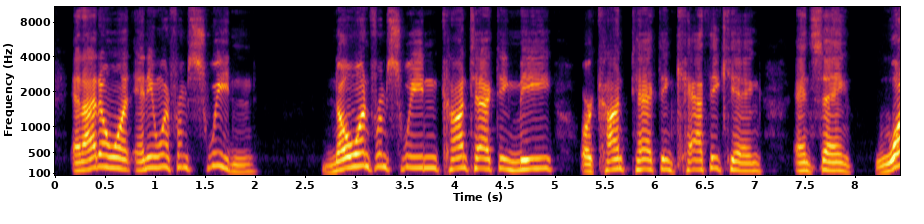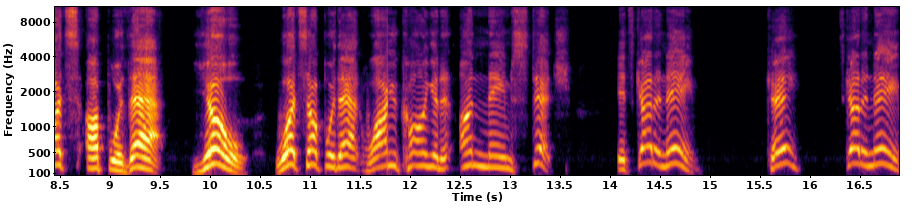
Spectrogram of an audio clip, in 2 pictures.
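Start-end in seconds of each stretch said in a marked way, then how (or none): 8.2-16.9 high, pushy, aggressive, indignant griping. Imagining a viewer from Sweden objecting to the stitch name, mock-aggressive complaint. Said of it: "I'm getting all aggressive here".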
